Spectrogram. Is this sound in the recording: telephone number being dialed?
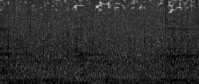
no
